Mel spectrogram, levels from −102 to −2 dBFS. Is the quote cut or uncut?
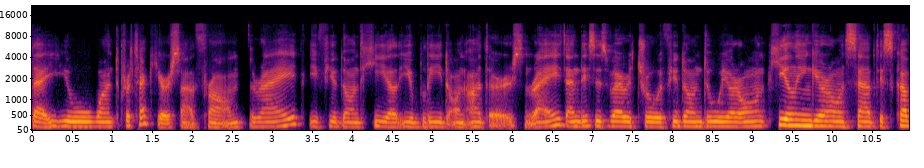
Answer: cut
